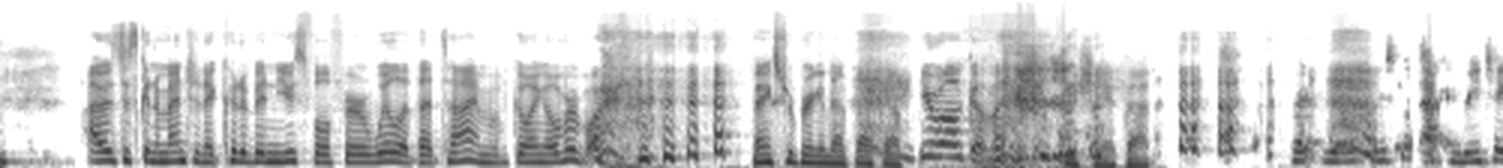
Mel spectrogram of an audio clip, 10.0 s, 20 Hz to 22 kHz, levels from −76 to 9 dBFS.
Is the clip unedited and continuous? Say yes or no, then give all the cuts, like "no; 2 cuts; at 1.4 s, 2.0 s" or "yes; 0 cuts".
yes; 0 cuts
